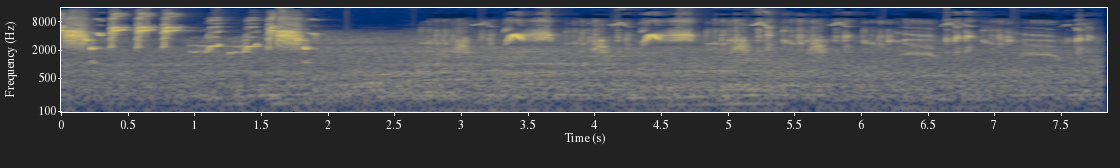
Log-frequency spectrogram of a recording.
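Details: By a nest box a common starling delivers rapid clicking rattles, then a dense jumble of squeaky chirps, whistles and chatter.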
